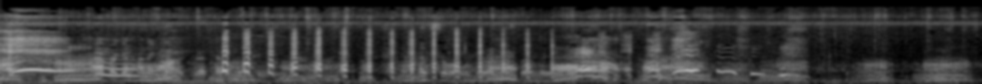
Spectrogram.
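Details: Redbone Coonhound puppies tearing into a blue hippo toy during rowdy play; a rising whine, then a fast string of clipped yips and barks, followed by low growling and muffled whimpers that fade toward the end.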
